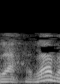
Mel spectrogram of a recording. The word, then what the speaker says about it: رهرو: ای رهرو، رهرو که تلفظ درست این واژه رهرو است، به مفهوم سالک، طالب و آن که قدم به سیر الالله نهاده است، قدم در راه سیر الالحق نهاده است.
